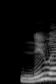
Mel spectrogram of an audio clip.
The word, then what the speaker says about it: Nue: The first puzzle is a room with a Nue, I think is what I wrote. Poison gas. – Yeah, that's pronounced.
